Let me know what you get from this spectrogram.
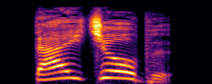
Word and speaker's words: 大丈夫: 大丈夫。大丈夫。 – Rises on the second syllable, e, falls on the second to last syllable, u. – 大丈夫。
